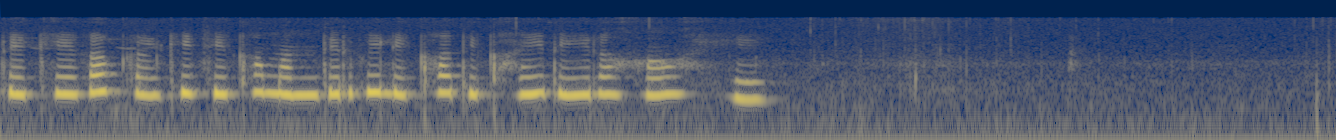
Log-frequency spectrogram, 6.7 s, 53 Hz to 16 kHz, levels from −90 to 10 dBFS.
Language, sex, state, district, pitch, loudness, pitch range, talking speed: Hindi, female, Rajasthan, Jaipur, 350 Hz, -15 LUFS, 340-365 Hz, 100 wpm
